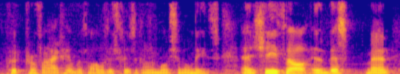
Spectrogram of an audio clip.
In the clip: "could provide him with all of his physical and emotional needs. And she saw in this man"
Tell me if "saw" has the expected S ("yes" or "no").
no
